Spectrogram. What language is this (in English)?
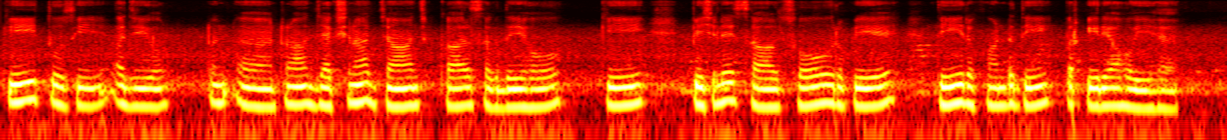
Punjabi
